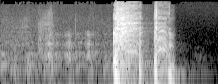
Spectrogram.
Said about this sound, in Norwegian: Det er bare godt å hoste eller noe sånt.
